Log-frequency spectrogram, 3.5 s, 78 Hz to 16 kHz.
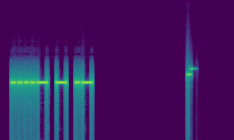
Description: Morse code, heard as a keyed tone, about 25 wpm, 700 Hz. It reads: 4TA
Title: All Cut Numbers - 3-Digit 25wpm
